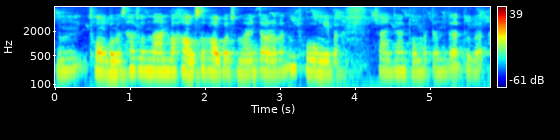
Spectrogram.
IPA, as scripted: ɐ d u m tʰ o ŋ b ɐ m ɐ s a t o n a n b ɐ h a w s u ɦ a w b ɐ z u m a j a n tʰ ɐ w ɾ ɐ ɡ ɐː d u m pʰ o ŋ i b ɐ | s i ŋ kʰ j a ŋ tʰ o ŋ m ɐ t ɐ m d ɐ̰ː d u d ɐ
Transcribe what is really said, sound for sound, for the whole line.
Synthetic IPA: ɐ d u m tʰ o ŋ b ɐ m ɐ s a s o n a n b ɐ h a w s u ɦ a w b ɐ s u m a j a n t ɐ w ɾ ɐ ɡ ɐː d u m tʰ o ŋ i b ɐ | s a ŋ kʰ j a ŋ tʰ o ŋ m ɐ t ɐ m d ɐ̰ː d u ɡ ɐ

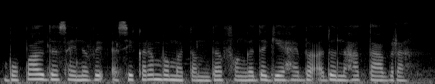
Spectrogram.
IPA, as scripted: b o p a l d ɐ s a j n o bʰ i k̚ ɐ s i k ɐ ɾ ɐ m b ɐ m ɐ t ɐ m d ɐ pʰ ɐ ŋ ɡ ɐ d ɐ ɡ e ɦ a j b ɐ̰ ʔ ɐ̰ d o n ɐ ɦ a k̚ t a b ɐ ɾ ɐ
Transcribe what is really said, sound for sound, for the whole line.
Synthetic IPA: b o p a l d ɐ s a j n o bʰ i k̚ ɐ s i k ɐ ɾ ɐ m b ɐ m ɐ t ɐ m d ɐ pʰ ɐ ŋ ɡ ɐ d ɐ ɡ e ɦ a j b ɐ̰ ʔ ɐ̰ d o n ɐ ɦ a k̚ t a b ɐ ɾ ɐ

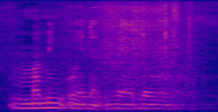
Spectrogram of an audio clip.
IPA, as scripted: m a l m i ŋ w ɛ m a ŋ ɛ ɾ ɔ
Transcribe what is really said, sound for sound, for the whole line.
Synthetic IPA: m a m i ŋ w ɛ n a m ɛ l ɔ

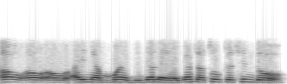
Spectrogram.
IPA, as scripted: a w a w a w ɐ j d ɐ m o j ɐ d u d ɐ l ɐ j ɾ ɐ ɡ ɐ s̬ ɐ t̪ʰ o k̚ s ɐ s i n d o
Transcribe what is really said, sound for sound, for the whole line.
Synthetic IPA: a w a w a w ɐ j n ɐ m o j ɐ d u d ɐ l ɐ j ɾ ɐ ɡ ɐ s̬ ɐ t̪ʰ o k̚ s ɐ s i n d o

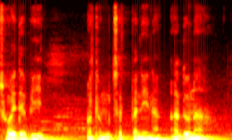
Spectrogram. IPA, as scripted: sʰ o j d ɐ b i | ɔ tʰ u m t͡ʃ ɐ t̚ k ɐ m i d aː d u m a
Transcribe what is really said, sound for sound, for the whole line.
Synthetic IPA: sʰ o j d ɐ b i | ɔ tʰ u m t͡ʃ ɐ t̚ p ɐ n i n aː d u n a

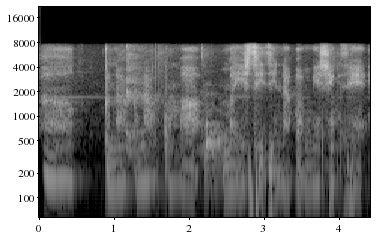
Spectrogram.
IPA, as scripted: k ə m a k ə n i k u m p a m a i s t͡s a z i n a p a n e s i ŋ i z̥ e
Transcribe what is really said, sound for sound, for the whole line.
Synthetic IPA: k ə n a k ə n a k u m b a m a i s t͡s i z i n a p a m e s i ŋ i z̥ e

